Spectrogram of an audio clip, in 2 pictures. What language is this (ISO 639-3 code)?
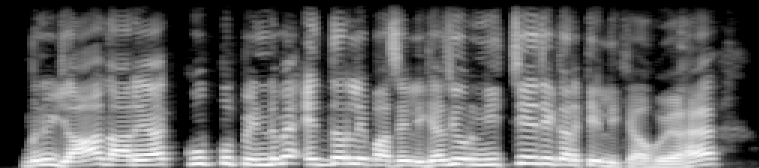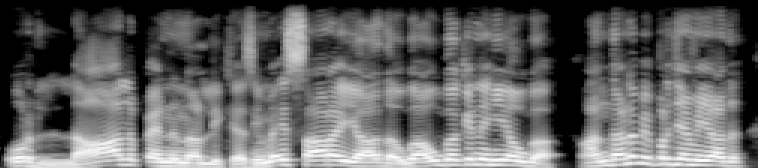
pan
